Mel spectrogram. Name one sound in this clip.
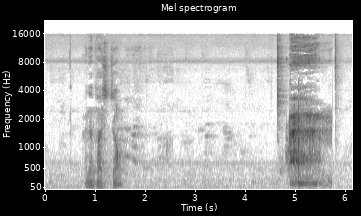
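A glass is set down on a table with a soft knock.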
